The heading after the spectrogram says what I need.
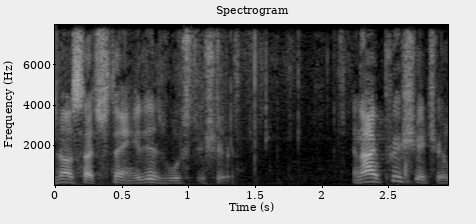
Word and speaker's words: Worcestershire: A gal from Boston wrote me a note, was just really complaining about my pronunciation of Worcestershire sauce. But there's no such thing. It is Worcestershire.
